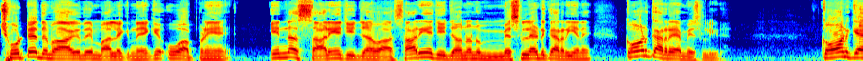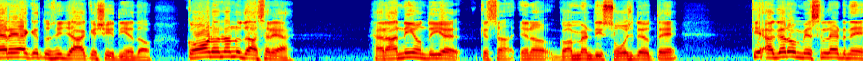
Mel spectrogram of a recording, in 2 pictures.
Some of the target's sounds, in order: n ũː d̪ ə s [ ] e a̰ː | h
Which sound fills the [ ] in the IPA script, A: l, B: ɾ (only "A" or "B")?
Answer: B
